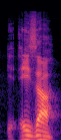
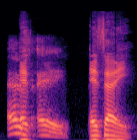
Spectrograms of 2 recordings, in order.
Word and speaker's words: Eze: Iza. No, Ez- Eze. Eze. Yeah. It's not an E. Pretend there's no E at the end.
